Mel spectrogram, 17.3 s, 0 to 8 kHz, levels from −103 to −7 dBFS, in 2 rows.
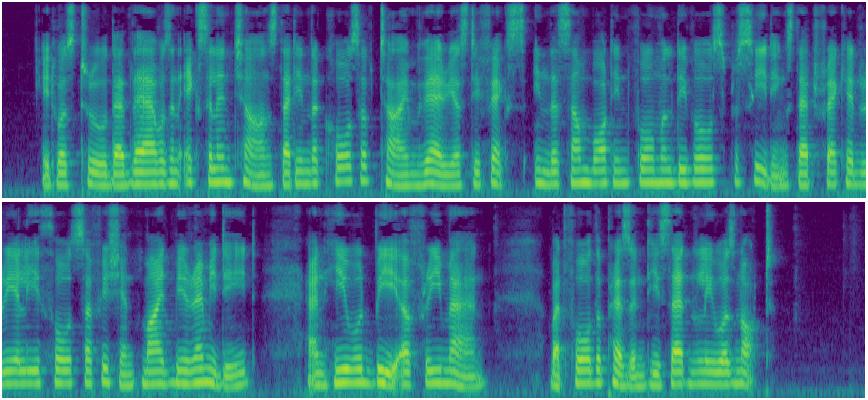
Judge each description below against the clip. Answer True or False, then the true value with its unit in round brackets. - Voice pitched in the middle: True (150 Hz)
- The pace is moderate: True (165 wpm)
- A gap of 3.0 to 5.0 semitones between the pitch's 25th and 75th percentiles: False (2.5 semitones)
